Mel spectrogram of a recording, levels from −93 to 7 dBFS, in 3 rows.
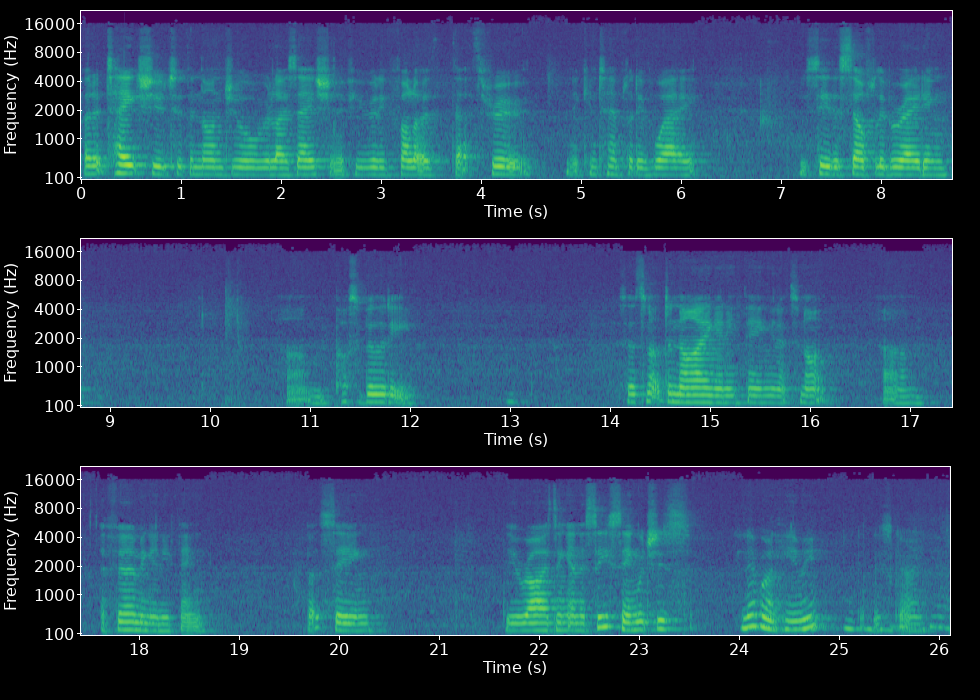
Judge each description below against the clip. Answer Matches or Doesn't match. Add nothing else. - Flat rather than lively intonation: Matches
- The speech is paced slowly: Matches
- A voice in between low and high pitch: Matches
